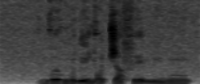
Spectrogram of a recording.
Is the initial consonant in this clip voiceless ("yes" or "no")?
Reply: no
